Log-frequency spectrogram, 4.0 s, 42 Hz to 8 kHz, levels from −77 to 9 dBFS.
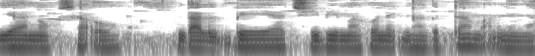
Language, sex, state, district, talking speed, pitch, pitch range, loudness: Garo, male, Meghalaya, West Garo Hills, 105 wpm, 95 Hz, 95-105 Hz, -22 LUFS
